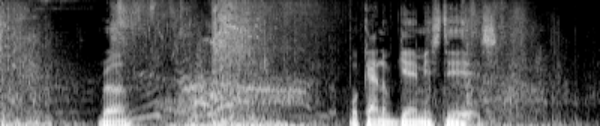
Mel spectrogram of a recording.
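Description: Swords clash and swing in a fight.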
